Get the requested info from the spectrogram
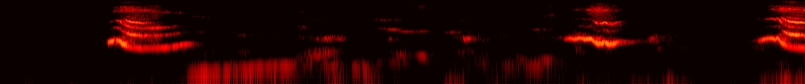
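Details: Adopted house cat giving loud, harmonic meows, one at the start, one midway and another at the end, each rising then falling, with a low murmuring voice filling the gaps between calls.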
